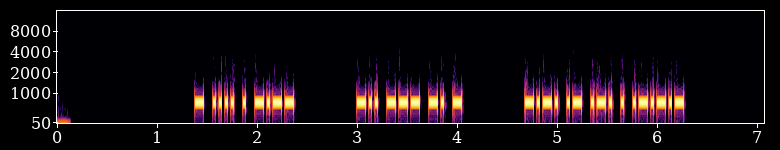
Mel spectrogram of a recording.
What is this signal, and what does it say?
Morse code, heard as a keyed tone, about 40 wpm, 700 Hz. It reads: THEY DONT CARE.
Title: 3x Word-Spacing - Sentences from Top 300 Words - 40wpm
